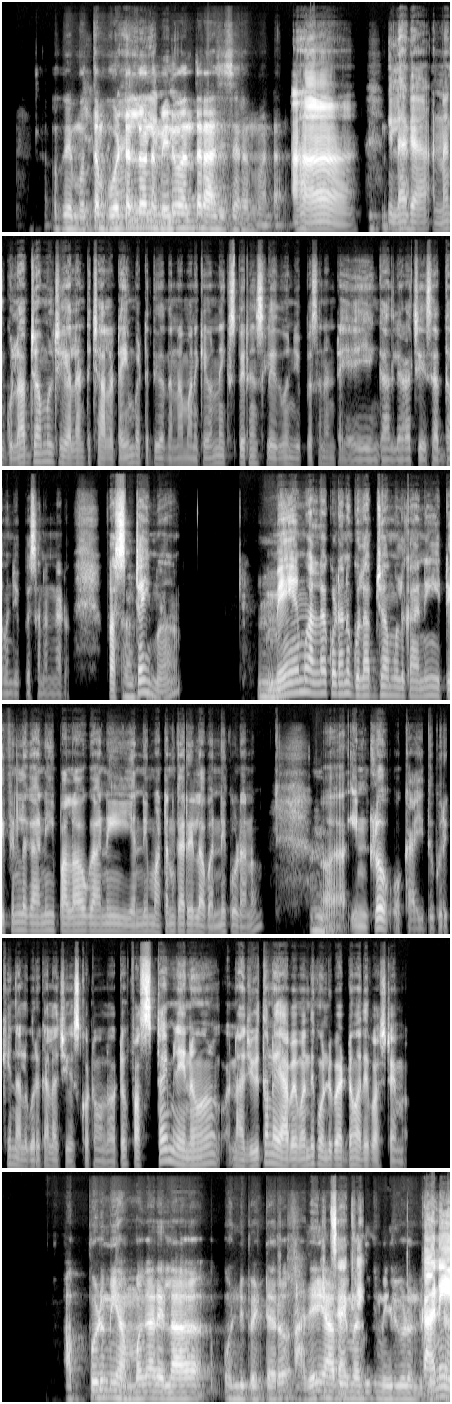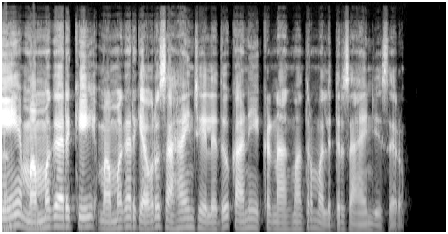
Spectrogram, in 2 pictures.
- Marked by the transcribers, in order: tapping; in English: "హోటల్‌లో"; in English: "మెను"; chuckle; in English: "ఎక్స్‌పీరియన్స్"; in English: "ఫస్ట్ టైమ్"; other background noise; in English: "ఫస్ట్ టైమ్"; in English: "ఫస్ట్ టైమ్"; in English: "ఎగ్జాక్ట్‌లీ"
- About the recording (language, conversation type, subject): Telugu, podcast, అతిథుల కోసం వండేటప్పుడు ఒత్తిడిని ఎలా ఎదుర్కొంటారు?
